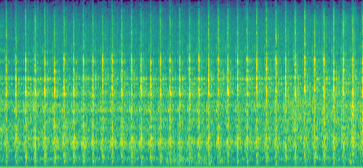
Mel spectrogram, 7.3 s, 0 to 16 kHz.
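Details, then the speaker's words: Rebuilt 1999 Metro Listeroid 6/1 single-cylinder diesel genset under test, heard outdoors at the exhaust pipe outlet: slow, steady, evenly spaced chuff with no misses or clatter; healthy. "Doesn't sound too bad from out here,"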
